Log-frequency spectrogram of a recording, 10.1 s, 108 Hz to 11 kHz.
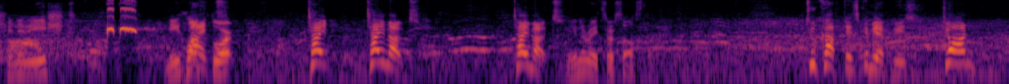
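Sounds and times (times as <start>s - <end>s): referee's whistle blast: 1.1s - 1.6s.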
